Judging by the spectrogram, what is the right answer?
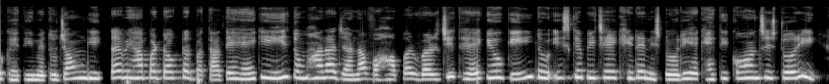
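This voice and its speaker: A woman narrating a casual recap of a drama, briskly retelling the story and relaying each character's lines in her own voice. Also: high-pitched, darkish tone.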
